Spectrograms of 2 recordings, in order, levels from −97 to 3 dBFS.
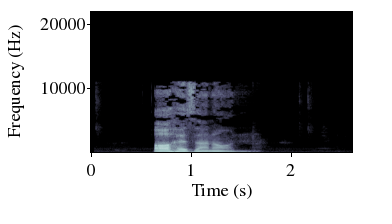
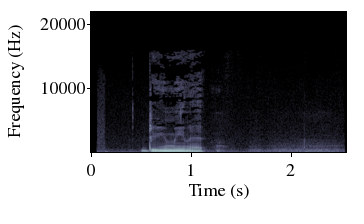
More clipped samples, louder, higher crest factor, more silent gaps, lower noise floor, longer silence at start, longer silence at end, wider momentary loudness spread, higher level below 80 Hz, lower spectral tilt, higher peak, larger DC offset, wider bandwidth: neither; first, -22 LUFS vs -30 LUFS; first, 24 dB vs 16 dB; neither; first, -81 dBFS vs -59 dBFS; first, 0.65 s vs 0.5 s; first, 1.05 s vs 0.25 s; second, 12 LU vs 26 LU; about the same, -52 dBFS vs -56 dBFS; second, -5.5 dB/octave vs -8 dB/octave; first, -2 dBFS vs -18 dBFS; neither; second, 11.5 kHz vs 15.5 kHz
